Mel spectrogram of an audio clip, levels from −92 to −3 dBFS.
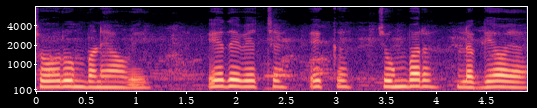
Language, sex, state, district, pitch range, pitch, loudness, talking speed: Punjabi, female, Punjab, Fazilka, 195-215 Hz, 205 Hz, -17 LUFS, 120 wpm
